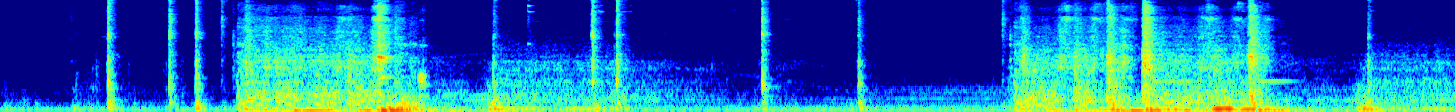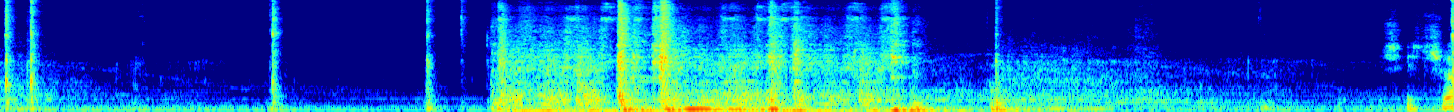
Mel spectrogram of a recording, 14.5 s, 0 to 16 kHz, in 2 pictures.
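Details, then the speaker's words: Classic Rover P6 being recommissioned, fuel pump just rebuilt, open exhaust: three cranking bursts of about two seconds, engine chugs and tries to catch but never fires; ran only momentarily earlier, fuel delivery problem remains. "but um I did have it running momentarily. Still got a fuel delivery problem, though."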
